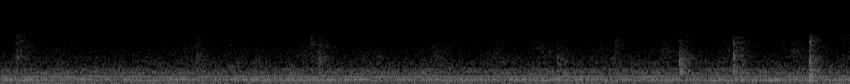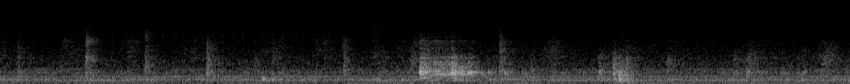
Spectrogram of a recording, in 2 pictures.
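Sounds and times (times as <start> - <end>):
steady low hum: 0.0 - 17.0
chair scraping on floor: 11.7 - 13.7.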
